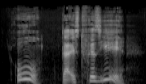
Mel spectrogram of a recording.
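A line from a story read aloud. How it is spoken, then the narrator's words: Unwise call. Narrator (German): rief sehr unklug Villemot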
